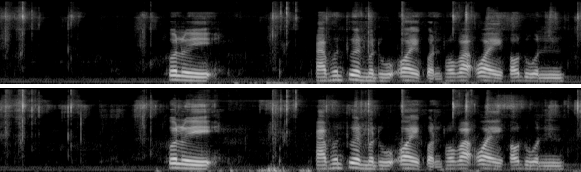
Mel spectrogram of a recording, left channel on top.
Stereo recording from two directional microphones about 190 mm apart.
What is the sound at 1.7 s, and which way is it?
A woman's voice, centre (ahead or behind).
